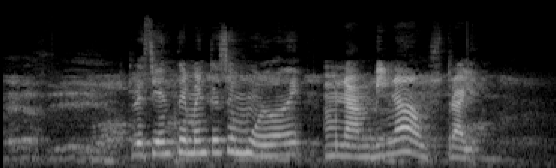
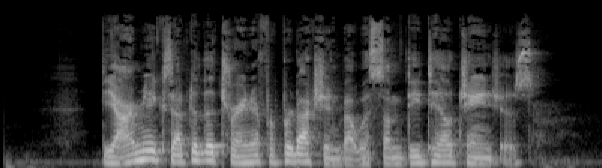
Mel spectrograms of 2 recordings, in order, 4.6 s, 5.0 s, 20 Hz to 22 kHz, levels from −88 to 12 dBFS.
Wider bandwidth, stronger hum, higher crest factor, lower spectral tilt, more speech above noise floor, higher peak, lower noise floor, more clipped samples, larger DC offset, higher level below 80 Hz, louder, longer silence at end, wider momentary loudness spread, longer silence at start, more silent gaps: second, 14.5 kHz vs 16 kHz; neither; about the same, 22 dB vs 18 dB; second, -3 dB/octave vs -4.5 dB/octave; second, 30 dB vs 37 dB; about the same, -4 dBFS vs -2 dBFS; about the same, -54 dBFS vs -56 dBFS; neither; neither; second, -68 dBFS vs -56 dBFS; second, -23 LUFS vs -20 LUFS; about the same, 0.5 s vs 0.55 s; first, 19 LU vs 6 LU; second, 0.05 s vs 0.85 s; neither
